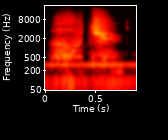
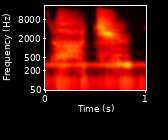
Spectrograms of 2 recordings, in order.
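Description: First: Broken, voiceless whispered sob; inarticulate sob. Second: High, aching cry of dismay; anguished cry. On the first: Ethel sobbing into her hands before her condemned lover. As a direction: choke the words out through tears. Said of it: "sanglota en disant d'une voix inarticulée". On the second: Ethel crying out as Ordener doubts her love. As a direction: cry out to God in pain. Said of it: "s'écria la pauvre jeune fille". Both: A narrator's reading.

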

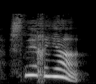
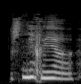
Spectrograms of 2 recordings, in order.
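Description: First: Tearful repeat, much higher and louder; the second try cracks upward with tears; crying harder. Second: A mild tearful protest, raised and louder; crying. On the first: Catherine insists it is nothing, her tearful voice rising higher. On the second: Catherine waves off her tears to Alyosha, mildly tearful. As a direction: brush it off through light tears. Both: A narrator's reading. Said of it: "poursuivit-elle en pleurant".

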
